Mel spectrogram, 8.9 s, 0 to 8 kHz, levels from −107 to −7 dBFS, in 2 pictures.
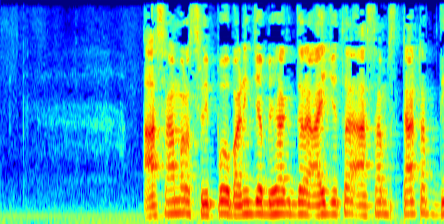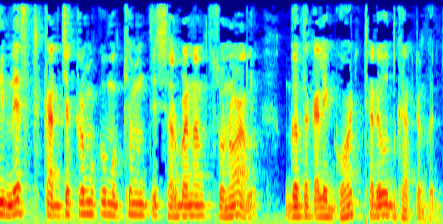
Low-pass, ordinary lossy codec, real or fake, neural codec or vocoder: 7.2 kHz; none; real; none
